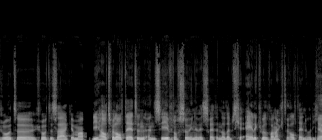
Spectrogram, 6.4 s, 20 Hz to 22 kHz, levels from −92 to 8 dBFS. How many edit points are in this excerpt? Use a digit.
1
